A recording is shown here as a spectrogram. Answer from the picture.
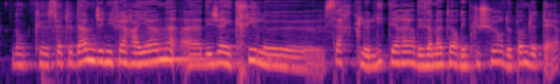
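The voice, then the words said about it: Speaks French with a noticeable accent. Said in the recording (French): “Je demande à tout le monde d'excuser mon accent”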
